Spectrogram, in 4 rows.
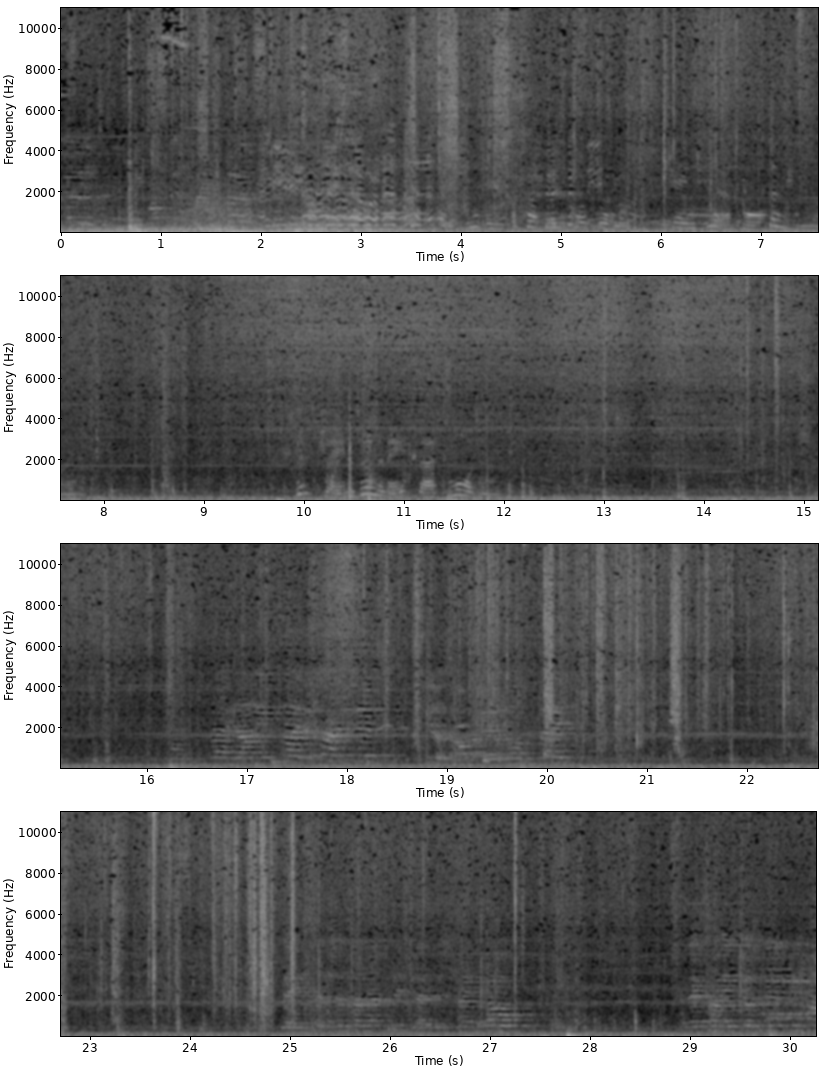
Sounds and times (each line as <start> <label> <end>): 0.0 train 27.2
28.0 train 30.2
